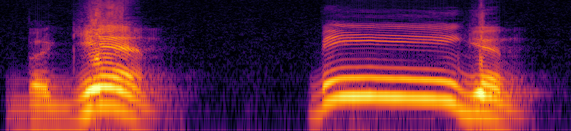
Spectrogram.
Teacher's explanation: this is the stress pattern for begin. The second syllable is stressed. And when the second syllable is stressed, what we're saying is this second syllable is the more important syllable.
